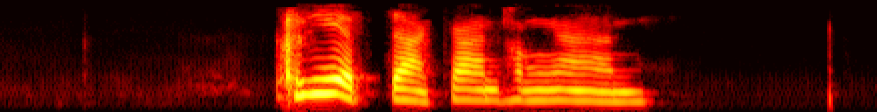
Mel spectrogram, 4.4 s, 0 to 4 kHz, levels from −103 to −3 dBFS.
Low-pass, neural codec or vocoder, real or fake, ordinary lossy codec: 3.6 kHz; codec, 16 kHz, 4 kbps, X-Codec, WavLM features, trained on Multilingual LibriSpeech; fake; MP3, 32 kbps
